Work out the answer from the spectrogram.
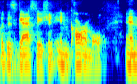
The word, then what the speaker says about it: Carmel: We stopped at this gas station in Carmel, and the guy at the gas station kept pronouncing it caramel. It's like, you're in Caramel, New York. I'm like, no, motherfucker, it's Carmel. There's no goddamn A.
